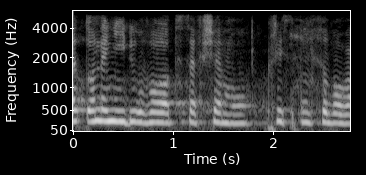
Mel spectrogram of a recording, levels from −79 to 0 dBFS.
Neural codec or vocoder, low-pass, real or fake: codec, 16 kHz, 4 kbps, FreqCodec, smaller model; 5.4 kHz; fake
